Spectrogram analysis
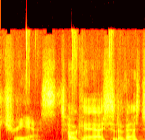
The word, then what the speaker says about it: Trieste: Trieste in Italian or in English Trieste.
